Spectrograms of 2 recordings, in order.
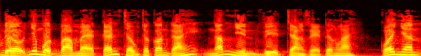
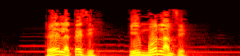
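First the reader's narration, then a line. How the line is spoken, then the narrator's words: Irritated snapping. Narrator (Vietnamese): Chu Sương bực mình gắt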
